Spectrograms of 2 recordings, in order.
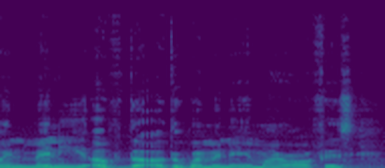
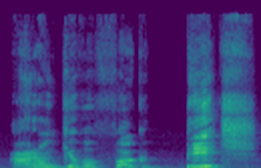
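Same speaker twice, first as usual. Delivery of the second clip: loud, high angry yelling; 9 semitones higher, 7 dB louder than usual. Real, not acted. A daughter yells again that it's her mother's name. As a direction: bark it out in real anger.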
